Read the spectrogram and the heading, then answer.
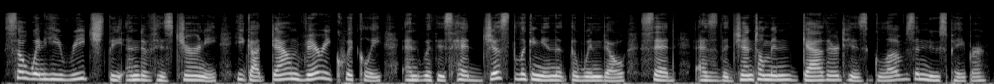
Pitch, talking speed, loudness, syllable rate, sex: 205 Hz, 200 wpm, -17 LUFS, 5.0 syllables/s, female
